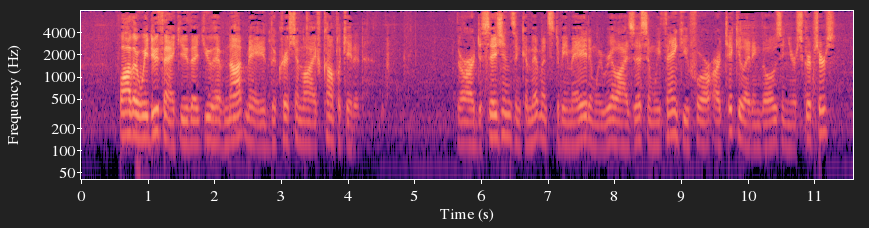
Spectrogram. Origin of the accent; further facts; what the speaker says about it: Canada; and I'm a Canadian, and we've come all this way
